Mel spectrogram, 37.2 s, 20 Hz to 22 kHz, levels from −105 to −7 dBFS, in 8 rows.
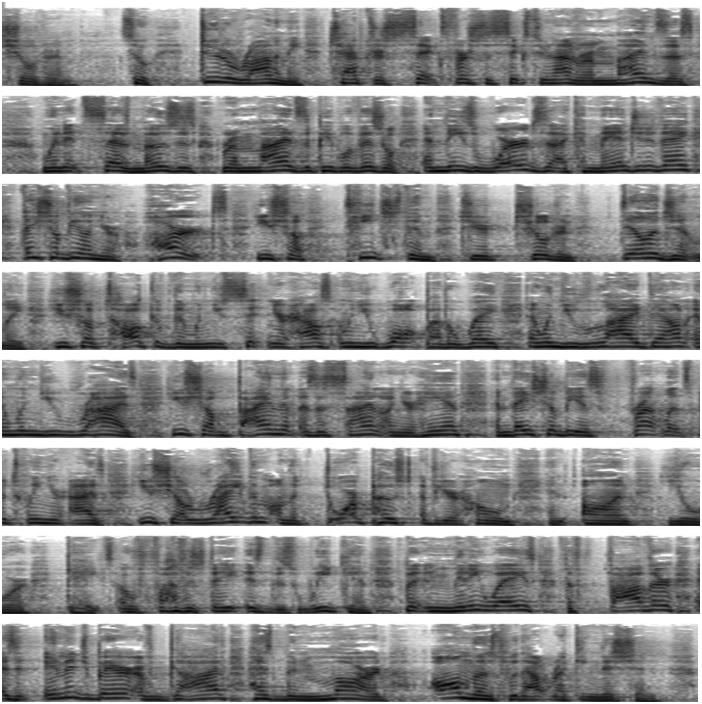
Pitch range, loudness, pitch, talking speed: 145-190 Hz, -16 LUFS, 165 Hz, 205 wpm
